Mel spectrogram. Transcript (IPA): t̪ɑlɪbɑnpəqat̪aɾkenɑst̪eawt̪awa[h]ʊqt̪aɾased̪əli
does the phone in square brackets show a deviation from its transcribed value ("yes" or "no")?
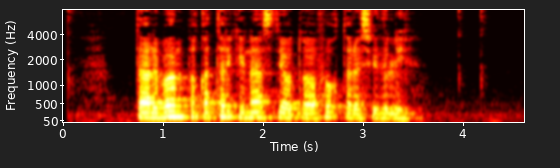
yes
